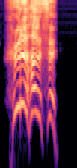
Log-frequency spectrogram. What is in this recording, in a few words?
Narration poker full house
